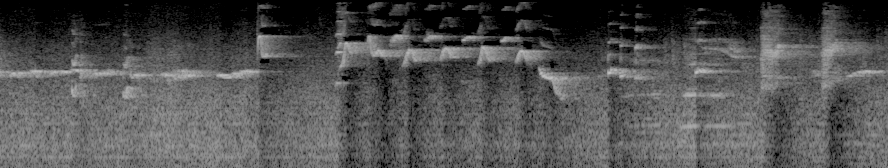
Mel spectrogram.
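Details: Oriental magpie-robin delivering a long varied song of steady whistles, quick high chattering notes and a descending slurred phrase, with short gaps between bursts and a soft hiss behind.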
